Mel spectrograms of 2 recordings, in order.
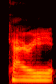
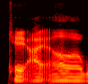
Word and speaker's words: Killy: And because like, I guess like the story of Kyrii or his name's like Kyrii in the movie for some reason. I thought I was just pronouncing it wrong. Yeah. But it's actually like Killy or whatever.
